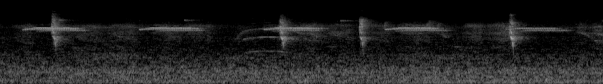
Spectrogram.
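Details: Brazilian tanager at Parque Municipal da Restinga do Guaraú, São Paulo, Brazil, on 3 June 2024, giving thin, steady, very high half-second whistles mixed with sharp clipped ticks at an uneven pace over a soft background hiss.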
